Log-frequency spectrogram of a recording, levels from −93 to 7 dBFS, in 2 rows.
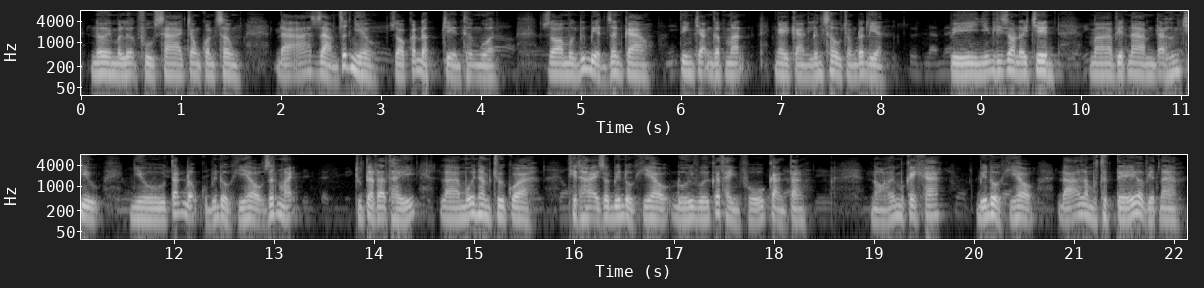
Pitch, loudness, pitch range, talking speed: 125 Hz, -23 LUFS, 115-135 Hz, 260 wpm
